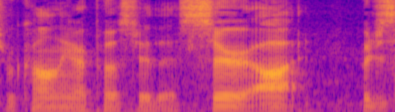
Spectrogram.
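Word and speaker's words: Seurat: thought my parents were calling our poster this sir ott which is how you pronounce zerat the name of the artist from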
